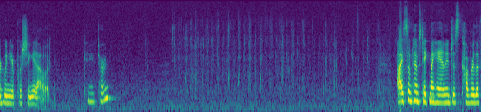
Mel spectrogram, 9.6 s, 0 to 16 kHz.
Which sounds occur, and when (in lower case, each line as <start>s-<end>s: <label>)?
0.0s-0.9s: woman speaking
0.0s-9.6s: background noise
0.9s-1.1s: generic impact sounds
1.4s-1.5s: tick
1.6s-2.2s: woman speaking
2.8s-3.0s: generic impact sounds
3.4s-8.0s: spray
7.5s-7.8s: surface contact
7.9s-9.6s: woman speaking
